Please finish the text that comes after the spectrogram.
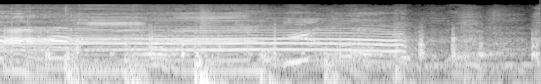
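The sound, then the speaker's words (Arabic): A human voice imitates a donkey's loud bray in a dark barn, startled after a stranger tripped over it and fell: a strained, drawn-out call lasting about two seconds, forceful, then breaking off into a brief quieter pause. “إلى أن شعرت بشيء يتعقل بي ويقع أرضا وإذا الشيء يصيح بصوت مرتفع مما أجفلني وجعلني أنهق بصوت مرتفع”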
